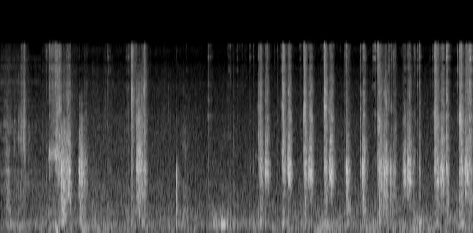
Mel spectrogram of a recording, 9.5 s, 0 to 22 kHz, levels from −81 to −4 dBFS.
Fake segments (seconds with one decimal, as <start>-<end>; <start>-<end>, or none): 0.0-0.8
